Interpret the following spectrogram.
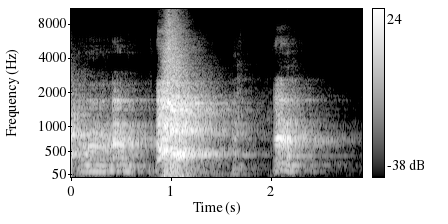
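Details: Dogs growling inside a room. A low, harsh rumble leads into a loud, rough burst, then a second shorter burst. Both fade with a noticeable indoor echo.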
